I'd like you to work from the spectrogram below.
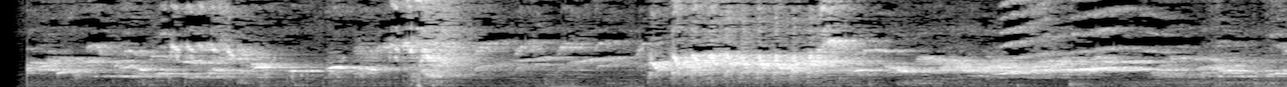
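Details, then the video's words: White-rumped shama, described as an original Medan bird, singing a varied run of bright whistled and warbled phrases, rising and falling, with a louder burst of rich notes after three seconds. "Ciri ciri Murai Batu Medan asli original"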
